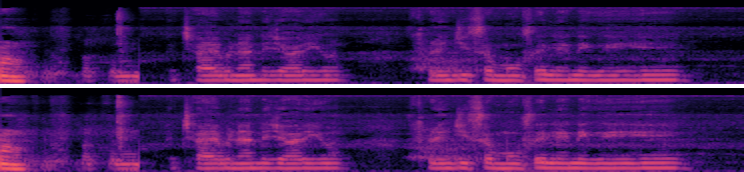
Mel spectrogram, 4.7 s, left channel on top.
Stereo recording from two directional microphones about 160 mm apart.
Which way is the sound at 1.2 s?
5° left (ahead or behind).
